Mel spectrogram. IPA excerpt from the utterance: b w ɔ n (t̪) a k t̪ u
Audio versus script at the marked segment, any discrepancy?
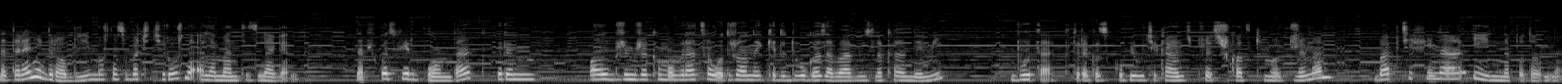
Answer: yes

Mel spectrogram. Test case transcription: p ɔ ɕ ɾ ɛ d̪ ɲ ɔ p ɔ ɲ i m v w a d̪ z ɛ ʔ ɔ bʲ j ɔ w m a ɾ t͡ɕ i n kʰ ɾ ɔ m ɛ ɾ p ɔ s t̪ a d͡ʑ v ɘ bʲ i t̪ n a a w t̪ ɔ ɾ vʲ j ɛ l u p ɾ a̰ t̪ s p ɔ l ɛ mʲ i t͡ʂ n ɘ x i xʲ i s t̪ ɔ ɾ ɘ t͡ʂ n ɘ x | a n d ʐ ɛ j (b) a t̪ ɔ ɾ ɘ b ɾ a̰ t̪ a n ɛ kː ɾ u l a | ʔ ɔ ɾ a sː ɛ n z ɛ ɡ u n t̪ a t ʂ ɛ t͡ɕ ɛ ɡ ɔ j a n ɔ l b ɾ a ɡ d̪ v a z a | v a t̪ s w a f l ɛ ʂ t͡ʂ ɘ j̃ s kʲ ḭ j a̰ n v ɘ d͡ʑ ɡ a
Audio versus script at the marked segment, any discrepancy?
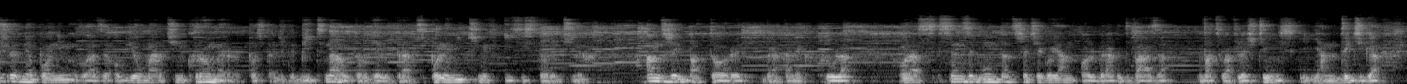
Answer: no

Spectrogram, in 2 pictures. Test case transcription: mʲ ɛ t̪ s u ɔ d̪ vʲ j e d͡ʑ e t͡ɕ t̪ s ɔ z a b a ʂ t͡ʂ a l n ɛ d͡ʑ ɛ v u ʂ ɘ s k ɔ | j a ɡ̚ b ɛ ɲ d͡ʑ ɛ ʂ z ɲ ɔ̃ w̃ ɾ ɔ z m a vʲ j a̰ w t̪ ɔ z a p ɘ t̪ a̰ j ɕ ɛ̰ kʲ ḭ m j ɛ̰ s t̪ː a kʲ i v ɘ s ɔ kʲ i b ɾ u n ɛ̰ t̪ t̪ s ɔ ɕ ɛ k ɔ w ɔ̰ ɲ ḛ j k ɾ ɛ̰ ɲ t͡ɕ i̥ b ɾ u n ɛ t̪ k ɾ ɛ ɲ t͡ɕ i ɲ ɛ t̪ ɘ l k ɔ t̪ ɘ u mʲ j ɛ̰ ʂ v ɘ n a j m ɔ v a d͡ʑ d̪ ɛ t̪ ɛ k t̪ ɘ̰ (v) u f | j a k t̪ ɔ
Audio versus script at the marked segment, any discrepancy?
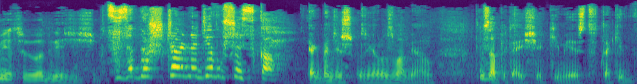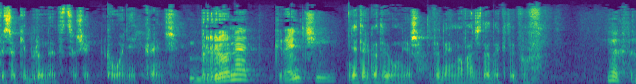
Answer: no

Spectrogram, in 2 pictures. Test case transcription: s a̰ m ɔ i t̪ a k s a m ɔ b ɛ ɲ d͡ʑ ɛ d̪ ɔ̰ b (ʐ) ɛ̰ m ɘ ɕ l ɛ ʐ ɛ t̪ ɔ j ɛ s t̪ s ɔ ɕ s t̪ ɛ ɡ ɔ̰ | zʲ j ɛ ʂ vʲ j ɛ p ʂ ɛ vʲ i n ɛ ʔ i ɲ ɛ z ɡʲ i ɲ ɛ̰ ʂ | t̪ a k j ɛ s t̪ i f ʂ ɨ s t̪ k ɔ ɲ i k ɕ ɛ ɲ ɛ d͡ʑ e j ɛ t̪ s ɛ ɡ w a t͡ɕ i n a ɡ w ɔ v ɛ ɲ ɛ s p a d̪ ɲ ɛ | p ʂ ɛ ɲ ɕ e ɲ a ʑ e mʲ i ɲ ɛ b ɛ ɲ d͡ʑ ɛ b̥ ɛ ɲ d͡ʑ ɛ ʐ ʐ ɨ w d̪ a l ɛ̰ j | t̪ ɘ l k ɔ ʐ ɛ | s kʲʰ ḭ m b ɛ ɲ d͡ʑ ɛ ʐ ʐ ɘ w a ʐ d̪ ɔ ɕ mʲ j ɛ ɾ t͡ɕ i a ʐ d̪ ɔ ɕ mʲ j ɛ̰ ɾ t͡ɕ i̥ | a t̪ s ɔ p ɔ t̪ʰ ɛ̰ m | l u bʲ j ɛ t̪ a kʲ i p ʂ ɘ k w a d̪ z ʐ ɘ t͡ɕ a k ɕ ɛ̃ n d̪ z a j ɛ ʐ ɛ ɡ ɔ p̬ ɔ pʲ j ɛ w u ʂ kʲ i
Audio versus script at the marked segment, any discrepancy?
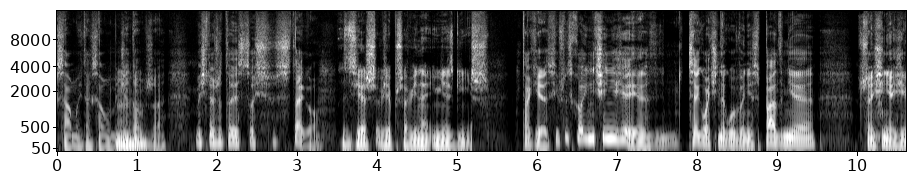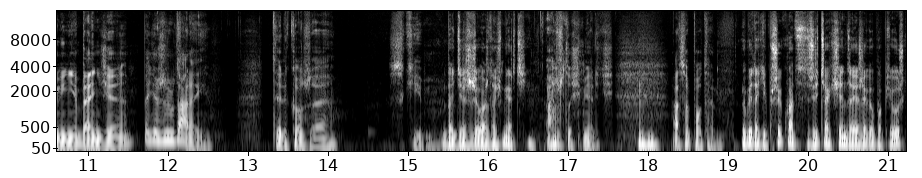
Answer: no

